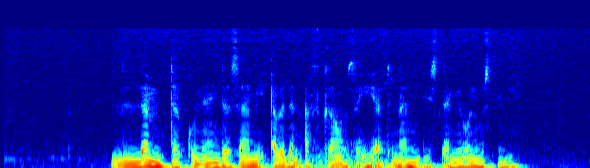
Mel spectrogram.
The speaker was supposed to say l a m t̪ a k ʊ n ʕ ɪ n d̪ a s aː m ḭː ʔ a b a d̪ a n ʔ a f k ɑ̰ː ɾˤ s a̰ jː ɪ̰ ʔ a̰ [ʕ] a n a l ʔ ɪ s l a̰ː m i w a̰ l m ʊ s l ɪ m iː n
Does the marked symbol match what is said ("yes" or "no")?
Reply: yes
